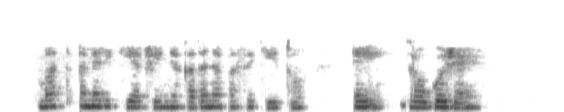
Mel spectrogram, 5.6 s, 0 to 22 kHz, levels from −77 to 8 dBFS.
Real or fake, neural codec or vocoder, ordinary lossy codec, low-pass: real; none; AAC, 16 kbps; 19.8 kHz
